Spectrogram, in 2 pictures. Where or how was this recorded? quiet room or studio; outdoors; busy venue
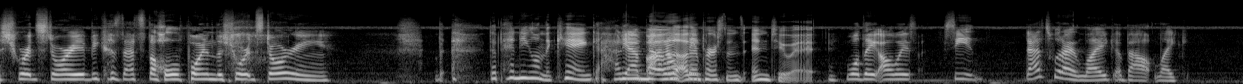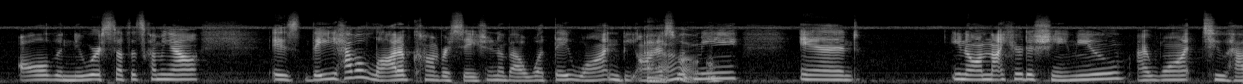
outdoors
